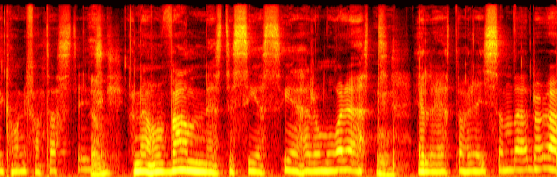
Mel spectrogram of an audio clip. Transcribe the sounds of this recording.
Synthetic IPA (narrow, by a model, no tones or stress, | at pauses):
ʏkʰhʊnæɾfant̪ʰast̪ɪskɔnæɾhʊnvanːɛst̪əseːseːɦæːɾɔmoːɾət̪ | ɛlːəɾɛt̪ːavɾiːsənd̪æɖɔɾ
